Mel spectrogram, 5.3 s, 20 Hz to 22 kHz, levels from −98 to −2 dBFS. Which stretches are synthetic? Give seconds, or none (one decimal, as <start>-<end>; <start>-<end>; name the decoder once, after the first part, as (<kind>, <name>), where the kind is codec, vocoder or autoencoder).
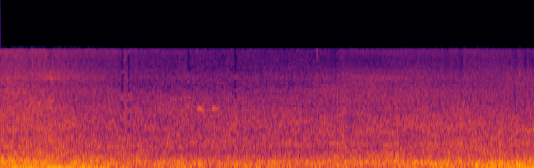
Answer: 0.0-1.2 (autoencoder, DAC-VAE); 3.2-5.3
